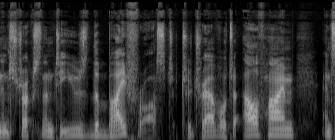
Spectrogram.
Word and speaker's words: Bifrost: to extinguish the mist so i know that some people also pronounce it defrost so i'm sorry i'm not meaning to be disrespectful i've always heard it said by frost personally uh so yeah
